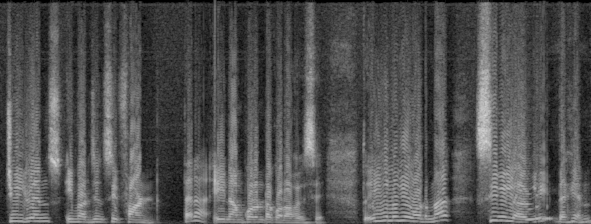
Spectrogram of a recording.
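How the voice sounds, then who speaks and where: A man's voice: high-pitched, no room sound. A Bangladeshi man teaching English in a live online class, explaining step by step and asking his students questions.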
